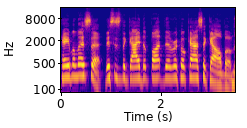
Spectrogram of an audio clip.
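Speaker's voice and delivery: very high, very loud holler. Recounting telling a man the story, imitating someone yelling back. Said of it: "he just yells back".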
